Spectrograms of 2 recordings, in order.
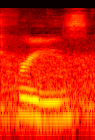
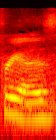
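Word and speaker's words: Freas: World uh Kelly freeze I learned his last name is pronounced freeze not fras like like we originally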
